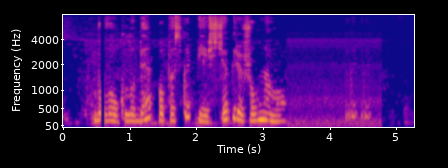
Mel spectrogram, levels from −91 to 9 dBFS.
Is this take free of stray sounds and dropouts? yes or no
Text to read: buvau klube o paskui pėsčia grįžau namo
no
